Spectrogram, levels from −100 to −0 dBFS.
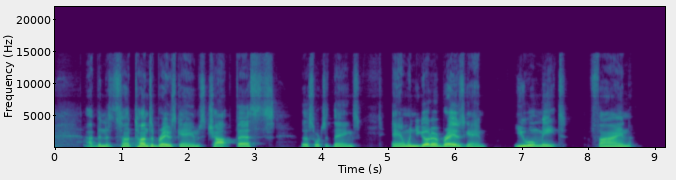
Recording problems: none

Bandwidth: 14.5 kHz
